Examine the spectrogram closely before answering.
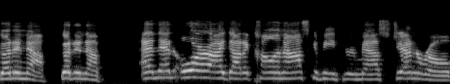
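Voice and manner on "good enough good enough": put-on Boston accent. Imitating a mortgage broker in a bit about the accent: imitating boston accent. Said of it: "riff here about the Boston accent".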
